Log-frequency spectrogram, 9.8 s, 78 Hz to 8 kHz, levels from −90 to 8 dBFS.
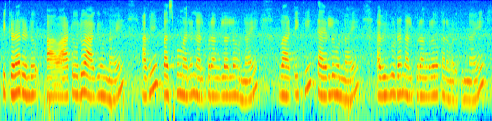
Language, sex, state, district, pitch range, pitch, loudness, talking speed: Telugu, female, Telangana, Mahabubabad, 205-225 Hz, 215 Hz, -17 LUFS, 120 wpm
